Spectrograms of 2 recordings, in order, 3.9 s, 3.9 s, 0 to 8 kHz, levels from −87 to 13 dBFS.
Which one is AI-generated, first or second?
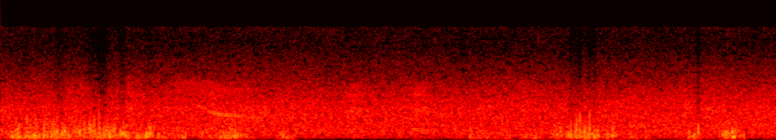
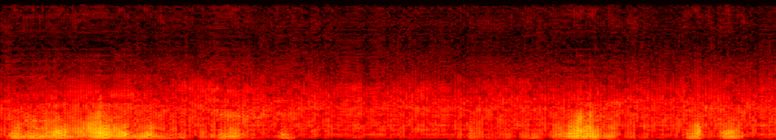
second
